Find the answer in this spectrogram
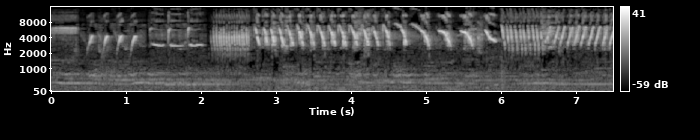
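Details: Canary singing a varied song: quick trills of repeated sweet whistled notes, switching between fast rolls, buzzy bursts and clear descending slurs, several phrases in under eight seconds.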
